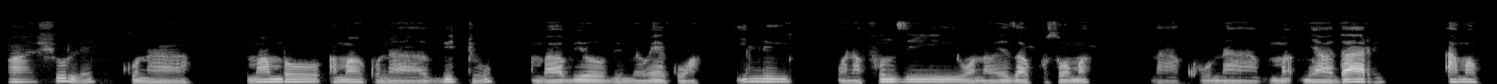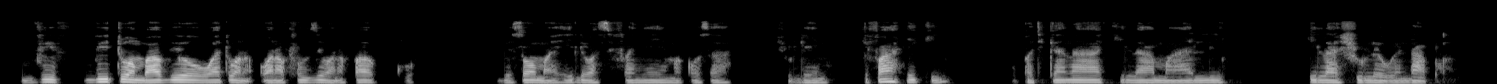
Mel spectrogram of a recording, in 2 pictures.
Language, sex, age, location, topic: Swahili, female, 36-49, Nakuru, education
